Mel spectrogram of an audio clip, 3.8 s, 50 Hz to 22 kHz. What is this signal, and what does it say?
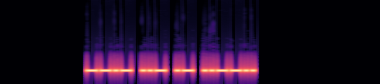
Morse code, heard as a keyed tone, about 34 wpm, 700 Hz. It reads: QUA?
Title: Q-Codes 35wpm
